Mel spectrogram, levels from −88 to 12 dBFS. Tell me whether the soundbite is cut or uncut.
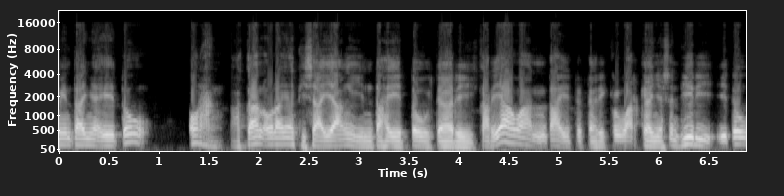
cut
